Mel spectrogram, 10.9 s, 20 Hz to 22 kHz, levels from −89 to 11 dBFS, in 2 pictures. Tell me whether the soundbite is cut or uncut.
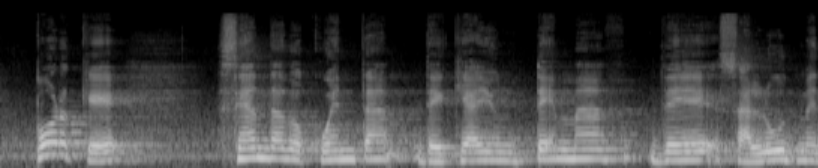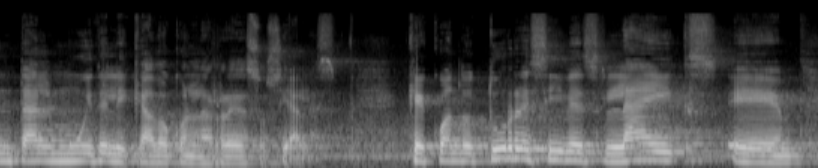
uncut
